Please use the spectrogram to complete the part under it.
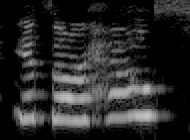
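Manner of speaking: tiny squeaking mouse voice, very high-pitched. The Mother Mouse speaks to George in a squeaky mouse voice. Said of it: "squeaked the Mother Mouse".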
